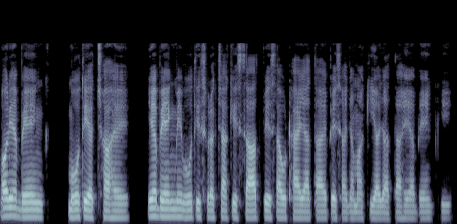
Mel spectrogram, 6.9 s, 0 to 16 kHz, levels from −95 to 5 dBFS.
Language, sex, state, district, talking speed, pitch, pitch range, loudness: Hindi, male, Uttar Pradesh, Etah, 235 wpm, 110 Hz, 105-120 Hz, -25 LUFS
